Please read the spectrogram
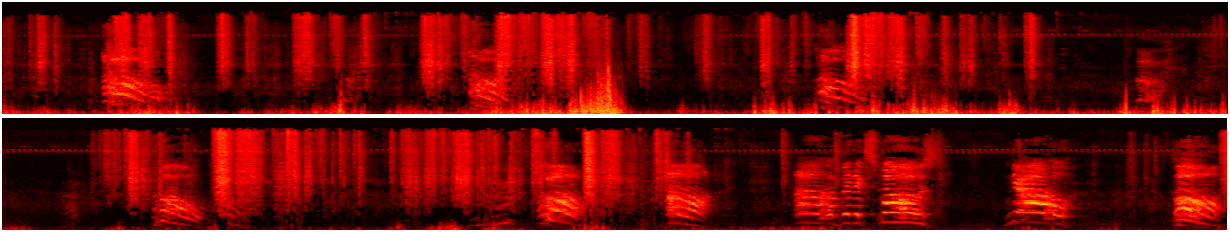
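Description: A trampoline mat and frame thudding under two people wrestling on it, heaviest in the first half and loudest about seven seconds in. Short calls that drop sharply in pitch repeat every second or two throughout.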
